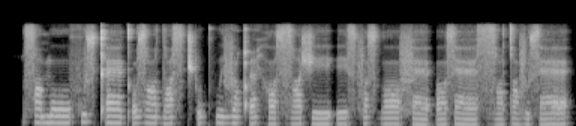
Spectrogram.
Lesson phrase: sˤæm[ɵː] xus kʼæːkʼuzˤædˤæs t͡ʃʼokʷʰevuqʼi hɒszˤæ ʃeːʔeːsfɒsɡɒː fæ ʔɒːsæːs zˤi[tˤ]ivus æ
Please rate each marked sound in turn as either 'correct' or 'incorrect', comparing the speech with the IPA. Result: incorrect: oː, correct

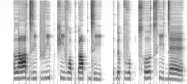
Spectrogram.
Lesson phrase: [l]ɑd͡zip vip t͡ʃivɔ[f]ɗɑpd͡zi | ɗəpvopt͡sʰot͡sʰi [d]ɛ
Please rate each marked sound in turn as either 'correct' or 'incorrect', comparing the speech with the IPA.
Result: correct, incorrect: p, correct

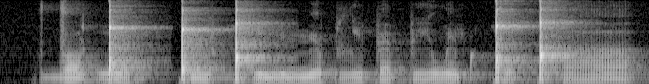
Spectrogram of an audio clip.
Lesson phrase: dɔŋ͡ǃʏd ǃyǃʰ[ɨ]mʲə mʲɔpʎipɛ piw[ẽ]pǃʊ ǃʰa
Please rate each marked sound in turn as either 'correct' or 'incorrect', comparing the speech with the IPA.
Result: incorrect: i, correct

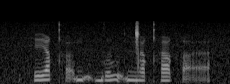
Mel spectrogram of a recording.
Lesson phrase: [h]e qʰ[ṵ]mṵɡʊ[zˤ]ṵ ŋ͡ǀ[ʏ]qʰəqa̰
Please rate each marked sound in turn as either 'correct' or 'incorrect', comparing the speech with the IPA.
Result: correct, correct, incorrect: ð, correct

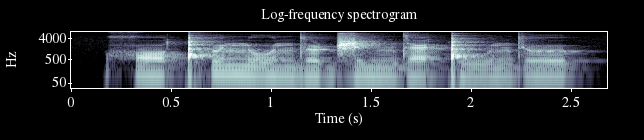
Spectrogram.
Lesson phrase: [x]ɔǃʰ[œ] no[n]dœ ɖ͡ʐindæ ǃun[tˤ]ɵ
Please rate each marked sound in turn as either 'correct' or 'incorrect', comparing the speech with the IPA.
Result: correct, incorrect: ɵ, correct, incorrect: d

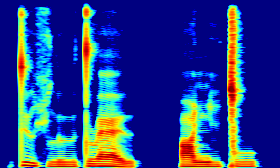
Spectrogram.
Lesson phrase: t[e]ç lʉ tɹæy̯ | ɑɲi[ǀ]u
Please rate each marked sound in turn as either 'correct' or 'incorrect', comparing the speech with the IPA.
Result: incorrect: y, correct

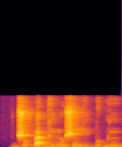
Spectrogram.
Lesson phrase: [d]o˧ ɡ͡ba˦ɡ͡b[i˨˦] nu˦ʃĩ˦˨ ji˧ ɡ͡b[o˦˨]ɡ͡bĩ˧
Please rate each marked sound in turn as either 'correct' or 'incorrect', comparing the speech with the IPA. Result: incorrect: d͡ʒ, incorrect: i˧, incorrect: o˦

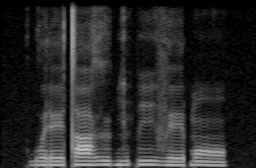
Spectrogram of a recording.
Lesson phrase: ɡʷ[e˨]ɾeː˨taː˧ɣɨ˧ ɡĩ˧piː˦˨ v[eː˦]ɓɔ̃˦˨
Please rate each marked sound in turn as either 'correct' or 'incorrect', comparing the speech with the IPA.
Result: correct, incorrect: eː˧

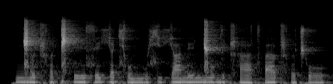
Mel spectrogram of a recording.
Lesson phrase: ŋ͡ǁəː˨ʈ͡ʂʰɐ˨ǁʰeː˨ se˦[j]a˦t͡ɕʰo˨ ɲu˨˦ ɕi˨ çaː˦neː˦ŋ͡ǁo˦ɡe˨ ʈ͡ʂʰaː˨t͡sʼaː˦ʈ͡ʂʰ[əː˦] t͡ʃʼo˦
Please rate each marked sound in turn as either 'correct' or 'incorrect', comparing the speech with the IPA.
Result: incorrect: ç, incorrect: əː˨

